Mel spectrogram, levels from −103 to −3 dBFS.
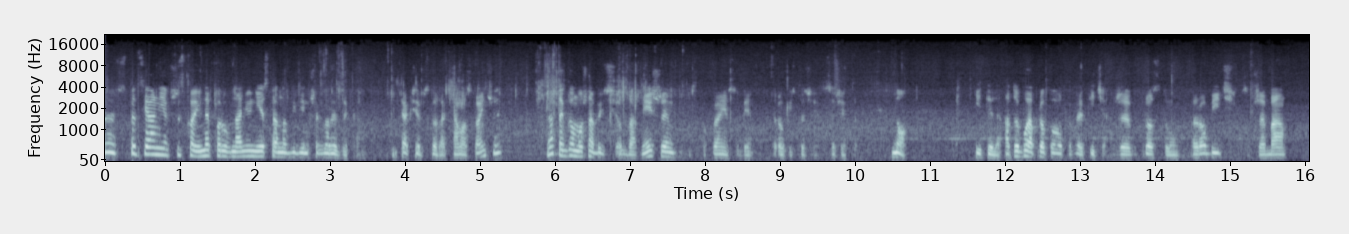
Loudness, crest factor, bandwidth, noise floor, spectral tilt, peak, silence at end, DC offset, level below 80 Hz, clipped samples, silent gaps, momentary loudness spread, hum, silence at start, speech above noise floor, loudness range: -24 LUFS; 20 dB; 15.5 kHz; -46 dBFS; -5.5 dB/octave; -4 dBFS; 0 s; under 0.1%; -60 dBFS; under 0.1%; none; 17 LU; none; 0 s; 22 dB; 7 LU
